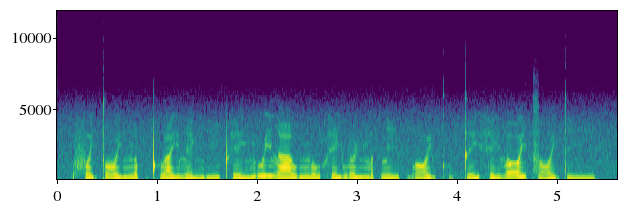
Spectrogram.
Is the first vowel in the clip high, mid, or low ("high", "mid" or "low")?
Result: low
